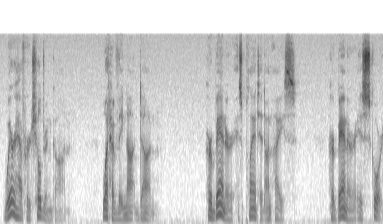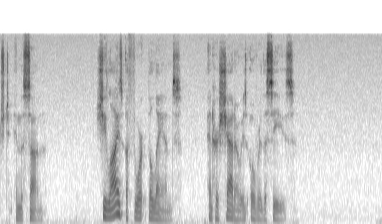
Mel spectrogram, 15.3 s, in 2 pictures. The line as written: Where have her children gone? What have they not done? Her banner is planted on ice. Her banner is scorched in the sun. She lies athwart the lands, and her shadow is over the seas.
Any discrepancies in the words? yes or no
no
